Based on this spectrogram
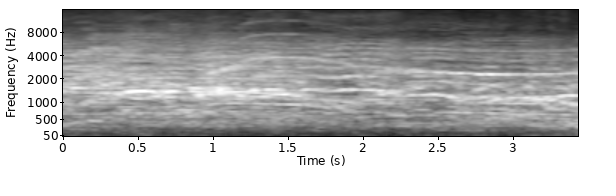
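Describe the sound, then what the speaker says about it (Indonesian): A group of children shouts together in a loud, continuous chorus, close and sustained, like a class answering all at once. "Jangan teriak-teriak ya."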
